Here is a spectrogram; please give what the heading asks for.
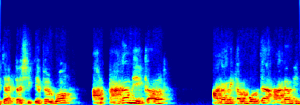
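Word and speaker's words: ف: সবাই দ্রুত মুখস্থ করে ফেলেন। নিচের ঠোঁটের পেট, সামনে উপরের দুই দাঁতের আগার সাথে লাগিয়ে হালকা বাতাস বের করে উচ্চারণ করতে হবে।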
